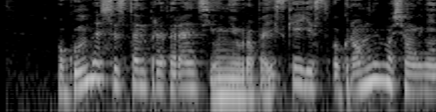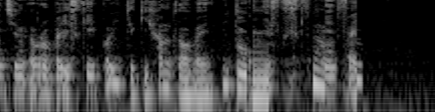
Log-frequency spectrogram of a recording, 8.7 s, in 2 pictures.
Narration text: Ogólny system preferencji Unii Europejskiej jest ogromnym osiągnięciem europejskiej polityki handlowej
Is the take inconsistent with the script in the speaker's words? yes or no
yes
